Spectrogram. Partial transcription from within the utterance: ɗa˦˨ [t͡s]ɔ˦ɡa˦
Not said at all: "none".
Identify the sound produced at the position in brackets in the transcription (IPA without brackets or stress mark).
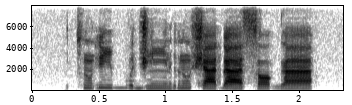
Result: s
